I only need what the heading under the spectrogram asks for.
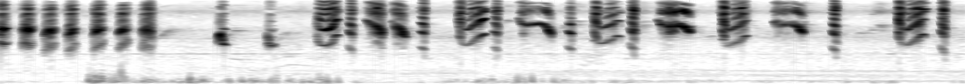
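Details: Long-tailed shrike used as a lure to provoke singing: fast series of harsh, scratchy chattering notes, closely repeated and varied in shape, with a low rumbling background at times.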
